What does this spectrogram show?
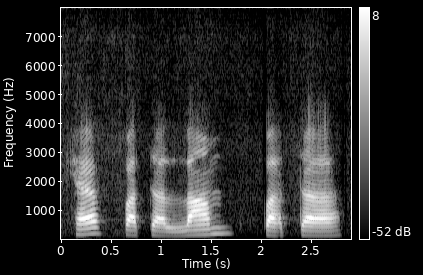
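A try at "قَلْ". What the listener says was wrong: There is no fata. Kya fata lam sakin. Lam sakin. Kal.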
